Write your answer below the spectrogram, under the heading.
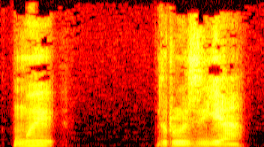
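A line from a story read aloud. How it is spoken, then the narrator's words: Quiet. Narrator (Russian): сказал он тихо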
